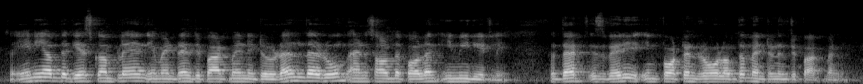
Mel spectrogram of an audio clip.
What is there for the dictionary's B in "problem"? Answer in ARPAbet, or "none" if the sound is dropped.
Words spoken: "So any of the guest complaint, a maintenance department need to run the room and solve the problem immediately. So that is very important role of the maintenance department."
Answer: none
